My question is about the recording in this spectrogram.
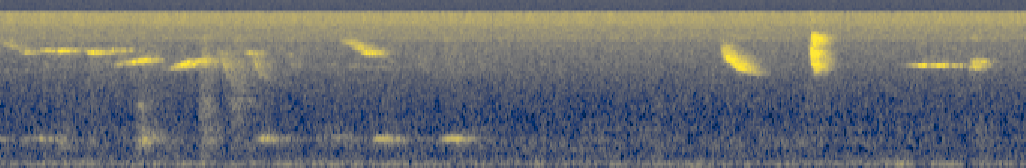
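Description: Cockatiel giving faint short high chirps and quick downward-slurred whistles in two bursts, one in the first couple of seconds and another about five seconds in.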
